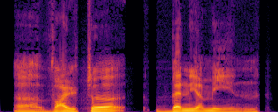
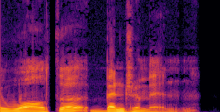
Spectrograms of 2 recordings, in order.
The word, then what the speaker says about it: Walter Benjamin: Now, the next one is, and I'll pronounce him the right way, Walter Benjamin. Now, people usually, if they even know anything about him, will say Walter Benjamin.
